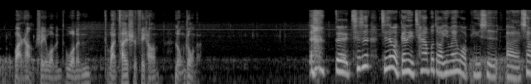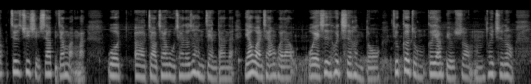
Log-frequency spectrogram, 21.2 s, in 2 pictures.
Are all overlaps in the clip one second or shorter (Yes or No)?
Yes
